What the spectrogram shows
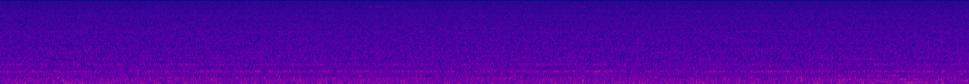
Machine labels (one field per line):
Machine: fan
